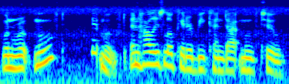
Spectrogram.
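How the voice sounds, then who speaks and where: A woman giving an expressive scripted narration of a story as an audiobook reader. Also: on the low side, moderate pace, slight background noise, rough recording.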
